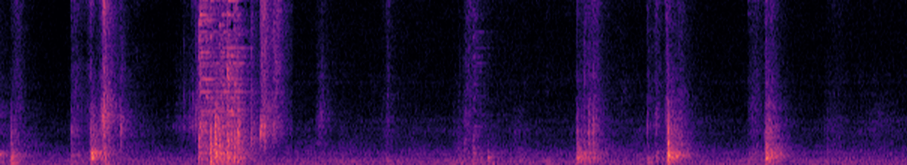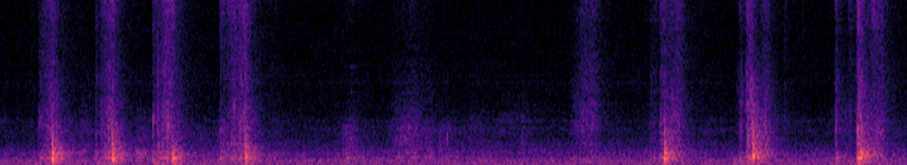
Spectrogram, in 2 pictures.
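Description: A knife chops on a wooden cutting board.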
